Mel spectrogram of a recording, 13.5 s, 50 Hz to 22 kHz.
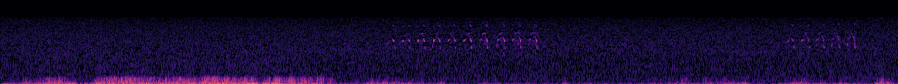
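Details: At Loch Arkaig Nest One, 31 May 2023, a female osprey fish-calls for her mate: strong wind buffeting first, then a quick string of about ten thin, high chirps, and a shorter burst near the end.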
